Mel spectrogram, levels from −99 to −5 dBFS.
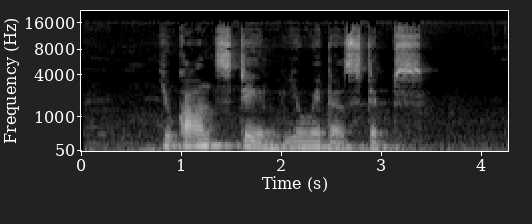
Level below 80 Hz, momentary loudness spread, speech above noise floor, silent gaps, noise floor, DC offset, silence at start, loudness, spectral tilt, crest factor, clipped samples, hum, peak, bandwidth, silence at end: -62 dBFS; 11 LU; 31 dB; none; -71 dBFS; under 0.1%; 0.6 s; -38 LUFS; -3 dB/octave; 20 dB; under 0.1%; none; -20 dBFS; 16.5 kHz; 0.9 s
